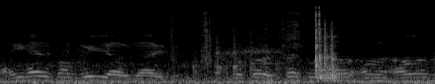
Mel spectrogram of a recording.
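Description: Soft background talk from people nearby over a steady low rumble, with a short, sharper sound about three seconds in.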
